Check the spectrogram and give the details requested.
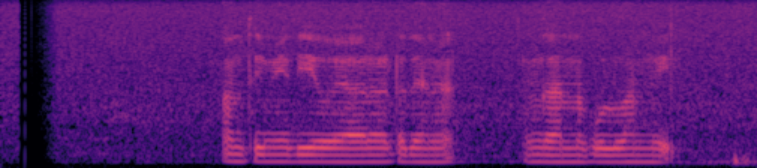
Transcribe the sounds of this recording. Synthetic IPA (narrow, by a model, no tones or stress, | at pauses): a̰nt̪imeːd̪ijəojaːlaʈəd̪ænə̰ | ŋɡanːəpuluʋanʋḛ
